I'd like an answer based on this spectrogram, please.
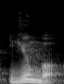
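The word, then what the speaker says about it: Jumbo: ஆல்டி, Turk, little and யும்போ. என்னங்க ஜம்போன்னு வருது, அதை நான் யும்போன்னு சொல்கிறேன்னு பார்க்குறீங்களா? டச் லாங்குவேஜில் ஜேவை எல்லாருமே யா, அதாவது ஒய் அப்படின்னு தாங்க ப்ரொனவுன்ஸ் பண்ணுவாங்க. ஸோ அது ஜம்போன்னு இருந்தாலுமே யும்போ அப்படின்னு தான் ப்ரொனவுன்ஸ் பண்ணணும். ஸோ இது எல்லாமே பார்த்துக்கிட்டிங்கன்னா எல்லாமே டச் சூப்பர் மார்க்கெட்ஸ் தான்.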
